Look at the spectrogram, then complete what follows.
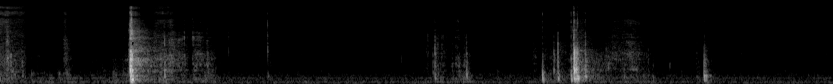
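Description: Makeup packaging and a cardboard subscription box being handled and stacked: a sharp knock about a second in with a short rustle after it, then clusters of small clicks and taps in the second half.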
